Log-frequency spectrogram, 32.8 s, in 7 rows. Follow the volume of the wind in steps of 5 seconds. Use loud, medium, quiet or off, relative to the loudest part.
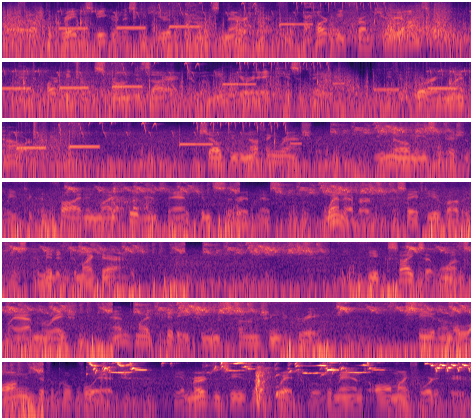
loud, loud, medium, medium, medium, medium, quiet.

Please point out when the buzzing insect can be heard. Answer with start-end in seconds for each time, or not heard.
not heard.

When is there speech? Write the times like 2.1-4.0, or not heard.
0.0-9.8, 11.3-20.0, 22.4-26.7, 27.4-32.7.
